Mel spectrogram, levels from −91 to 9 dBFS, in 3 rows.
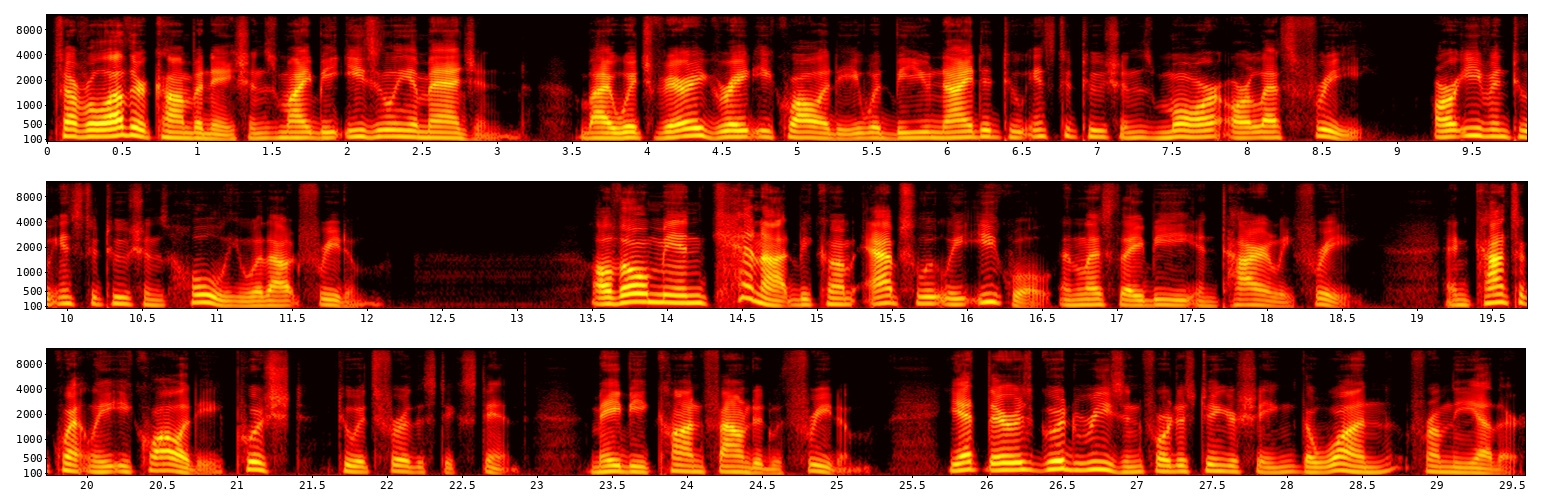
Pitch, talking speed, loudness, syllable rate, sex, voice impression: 155 Hz, 130 wpm, -22 LUFS, 4.7 syllables/s, male, masculine, adult-like, slightly powerful, slightly halting, friendly, unique, slightly wild, lively, slightly intense, slightly sharp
